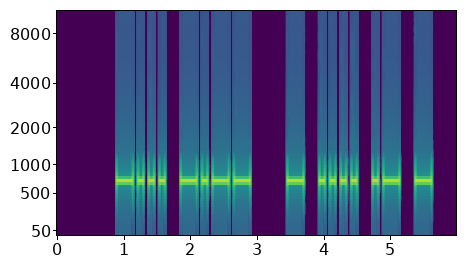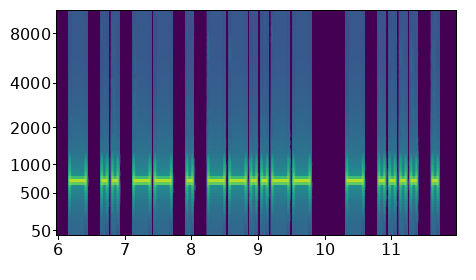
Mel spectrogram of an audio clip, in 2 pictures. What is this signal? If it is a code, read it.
Morse code, heard as a keyed tone, about 15 wpm, 700 Hz. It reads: BY THAT TIME, THE
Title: Sentences from Top 1600 Words 15wpm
